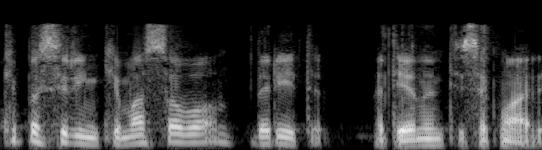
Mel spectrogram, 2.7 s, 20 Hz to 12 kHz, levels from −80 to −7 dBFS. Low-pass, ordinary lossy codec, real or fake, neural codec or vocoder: 7.2 kHz; MP3, 48 kbps; real; none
